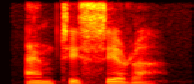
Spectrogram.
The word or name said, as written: antisera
